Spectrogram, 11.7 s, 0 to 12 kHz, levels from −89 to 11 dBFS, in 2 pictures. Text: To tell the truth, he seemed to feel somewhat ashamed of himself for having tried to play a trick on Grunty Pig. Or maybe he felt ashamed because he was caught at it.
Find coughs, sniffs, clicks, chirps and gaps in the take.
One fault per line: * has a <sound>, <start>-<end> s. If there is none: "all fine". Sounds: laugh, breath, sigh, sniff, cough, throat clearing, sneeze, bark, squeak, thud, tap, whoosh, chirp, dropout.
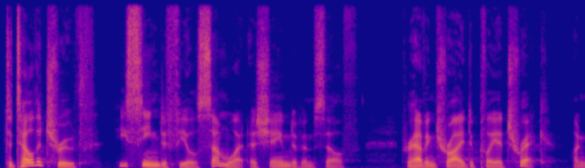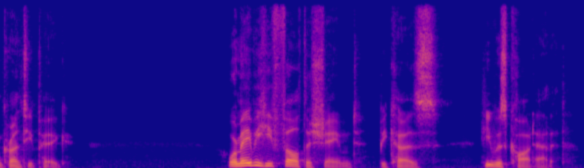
all fine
